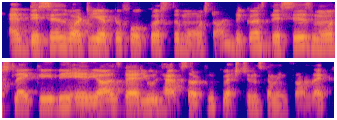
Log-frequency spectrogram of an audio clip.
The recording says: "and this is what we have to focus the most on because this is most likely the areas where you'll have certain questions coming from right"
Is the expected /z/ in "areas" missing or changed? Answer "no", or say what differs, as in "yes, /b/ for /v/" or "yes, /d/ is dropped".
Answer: no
